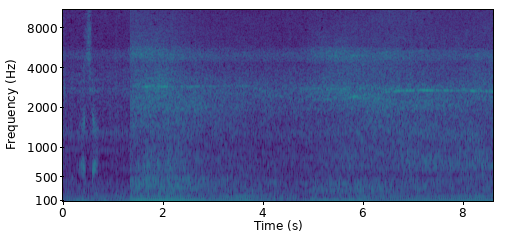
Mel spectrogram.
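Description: Steady low rumble of truck and vehicle engines running at the roadside, starting suddenly just over a second in.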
